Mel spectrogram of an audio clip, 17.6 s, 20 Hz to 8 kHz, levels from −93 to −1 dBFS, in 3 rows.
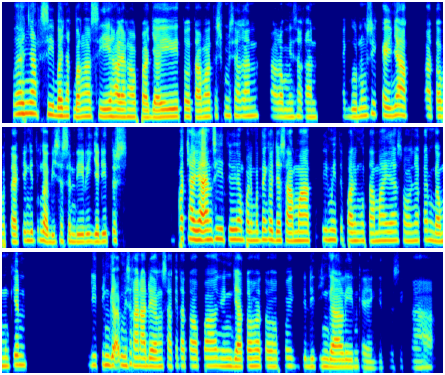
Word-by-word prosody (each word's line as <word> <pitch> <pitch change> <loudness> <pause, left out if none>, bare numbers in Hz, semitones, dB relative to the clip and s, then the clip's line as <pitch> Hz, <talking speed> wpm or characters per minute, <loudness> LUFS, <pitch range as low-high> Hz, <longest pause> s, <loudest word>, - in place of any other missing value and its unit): Banyak 260 0 +4
sih, 240 - -1
banyak 200 -2 +4
banget 190 +1 0
sih 185 -1 -1
hal 185 - +4
yang 180 - -1
aku 180 - -2
pelajari 175 +2 +3
terutama 180 -2 -1
terus 200 +1 -10
misalkan 200 0 -4 0.2
kalau 180 -2 -5
misalkan 180 0 -6 0.3
naik 185 - -21
gunung 185 +3 -2
sih 250 +5 -5
kayaknya 220 -1 +2 0.2
atau 195 -2 -3
treking 190 +3 0
gitu 215 - -5
gak 190 - +5
bisa 175 +3 -5
sendiri 185 -1 -2
jadi 190 +1 0
terus, 215 0 -6 0.6
kepercayaan 235 -2 +7
sih 250 +1 +2
itu 240 0 +1
yang 240 - +3
paling 225 -2 -1
penting 235 +1 +1
kerja 215 -1 +2
sama 210 0 +4 0.2
tim 235 -1 -3
itu 230 +1 -3
paling 210 -2 0
utama 210 0 -2
ya, 215 0 0
soalnya 210 0 -5
kan 230 -1 -4
gak 195 - +2
mungkin, 225 +2 -2 0.8
ditinggal 225 -1 0
misalkan 205 -2 +1
ada 195 0 +1
yang 190 - -3
sakit 200 +1 -8
atau 195 -1 -2
apa, 200 +1 -2
yang 195 -1 -3
jatuh 195 +2 +2
atau 195 -1 -4
apa 200 - -23 0.2
ditinggalin, 185 -2 -1
kayak 160 -3 -11
gitu 155 +3 -29
sih 170 - -34
Kak. 155 -1 -14
200 Hz, 200 wpm, -26 LUFS, 185-215 Hz, 0.8 s, kepercayaan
